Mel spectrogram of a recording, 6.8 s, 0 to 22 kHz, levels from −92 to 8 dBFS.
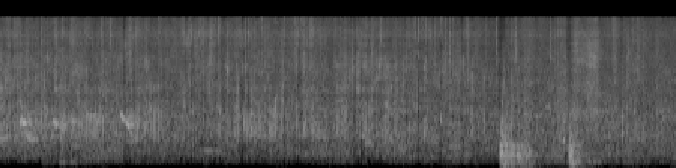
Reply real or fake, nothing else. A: fake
